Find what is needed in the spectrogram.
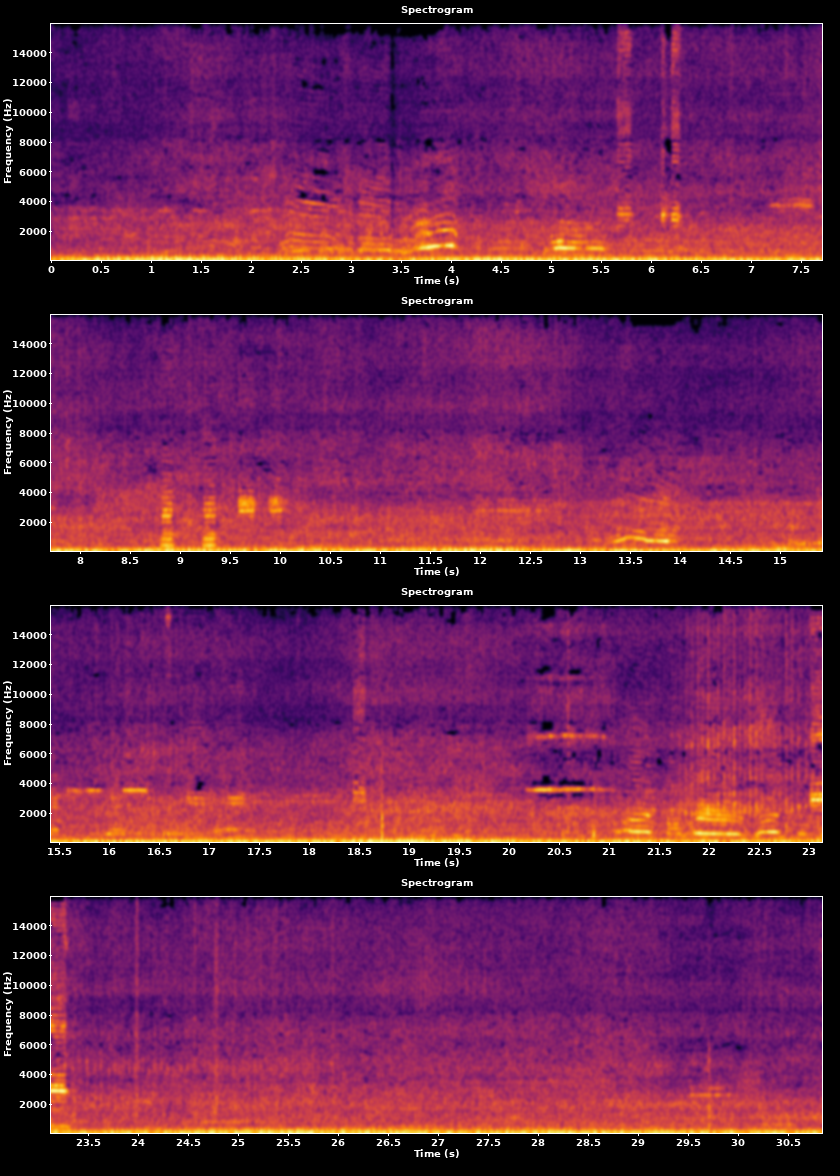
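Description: Motor vehicles in a convoy running with a steady engine rumble. Horns toot a few times and people shout over it.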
